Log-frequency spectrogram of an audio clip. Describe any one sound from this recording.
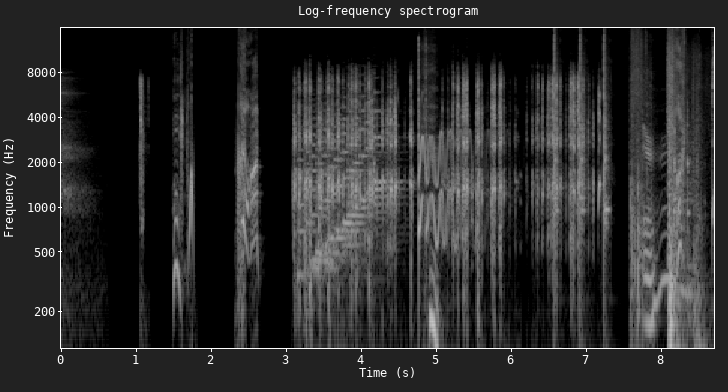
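A second cartoon creature yelps and jabbers excitedly.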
